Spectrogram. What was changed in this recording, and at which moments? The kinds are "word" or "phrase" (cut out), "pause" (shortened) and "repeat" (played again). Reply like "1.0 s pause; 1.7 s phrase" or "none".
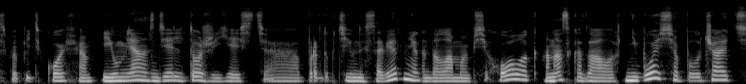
1.5 s word; 4.2 s phrase; 6.2 s word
